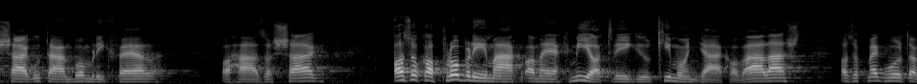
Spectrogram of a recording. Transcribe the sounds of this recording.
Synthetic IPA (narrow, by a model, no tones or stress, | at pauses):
ʃːaːɡut̪aːnbo̞mblikfɛl | ɒɦaːzɒʃːaːɡ | ɒzo̞kɒpro̞bleːmaːkɒmɛjɛkmijɒt̪ːʋeːɡylkimo̞ɲɟaːkɒvaːlaːʃt̪ | ɒzo̞kmɛɡʋo̞lt̪ɒ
